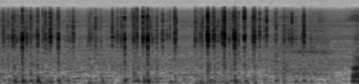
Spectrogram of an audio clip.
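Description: Fast, close typing on a computer keyboard while entering an ID into a database application: a dense run of light key clicks in quick bursts with short pauses, no voices.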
